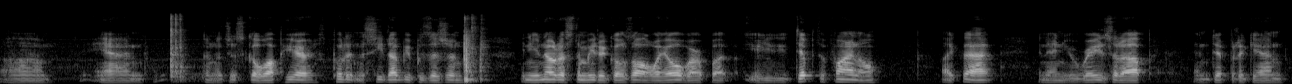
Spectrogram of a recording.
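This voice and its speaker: Low-voiced man, halting, with noisy background. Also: fairly even intonation, fairly bright tone. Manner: halting, muttering to himself while working. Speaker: amateur radio operator demonstrating vintage gear. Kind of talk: casual hands-on demonstration. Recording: clearly noisy room recording.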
